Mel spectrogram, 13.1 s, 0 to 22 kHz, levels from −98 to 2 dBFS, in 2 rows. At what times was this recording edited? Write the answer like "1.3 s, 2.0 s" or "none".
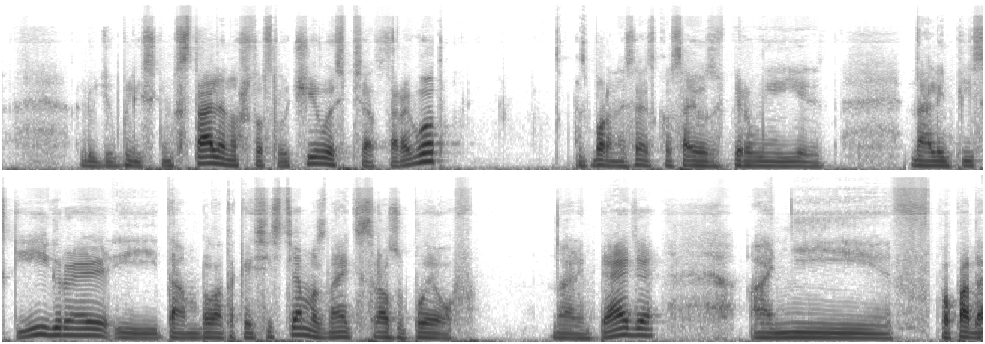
none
